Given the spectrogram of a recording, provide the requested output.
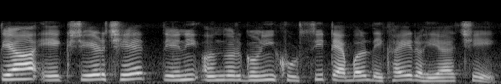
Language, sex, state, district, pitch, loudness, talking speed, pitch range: Gujarati, female, Gujarat, Valsad, 200 Hz, -18 LUFS, 145 wpm, 190-225 Hz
